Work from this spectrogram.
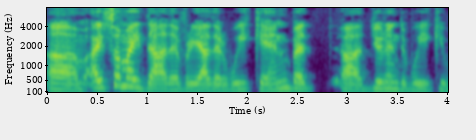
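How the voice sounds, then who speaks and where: Moderate pace, with a Spanish accent. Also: woman. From Argentina. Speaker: therapist. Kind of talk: interview. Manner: hesitant, many fillers.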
